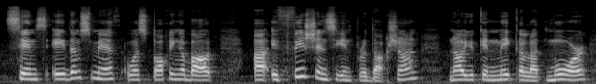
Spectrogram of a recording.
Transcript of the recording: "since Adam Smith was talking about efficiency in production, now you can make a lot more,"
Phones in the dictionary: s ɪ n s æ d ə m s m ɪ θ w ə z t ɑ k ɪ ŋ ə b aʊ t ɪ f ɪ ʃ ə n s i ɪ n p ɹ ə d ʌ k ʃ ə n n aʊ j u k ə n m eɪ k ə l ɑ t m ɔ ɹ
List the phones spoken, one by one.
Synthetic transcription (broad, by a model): s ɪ n s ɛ d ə m s m ɪ θ w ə s t ɑ k ɪ ŋ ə b aʊ t ɪ f ɪ ʃ ə n s i ɪ n p ɹ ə d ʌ k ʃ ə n n aʊ j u k ə n m eɪ k ə l ɑ t m ɔ ɹ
